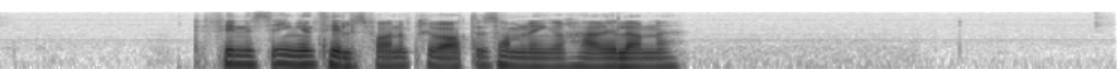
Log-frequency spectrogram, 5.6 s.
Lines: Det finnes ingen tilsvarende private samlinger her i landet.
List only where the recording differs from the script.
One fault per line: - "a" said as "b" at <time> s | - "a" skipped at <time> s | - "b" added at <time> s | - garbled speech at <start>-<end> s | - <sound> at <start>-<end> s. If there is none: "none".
none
